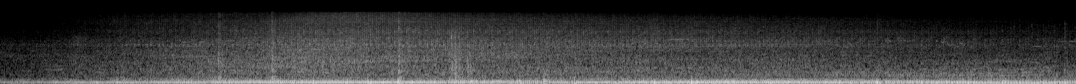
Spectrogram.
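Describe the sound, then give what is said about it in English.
The engine of a 1936 Bentley Le Mans Special vintage car idles steadily, a deep, even rumble that holds throughout with no other prominent sounds. “This is the tale of two cars, or at least in part, it's that sort of tale, and one of the cars is a 1936 Bentley Le Mans Special.”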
